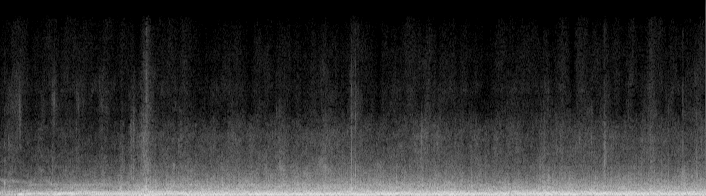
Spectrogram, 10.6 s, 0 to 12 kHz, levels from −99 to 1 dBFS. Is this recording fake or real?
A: fake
